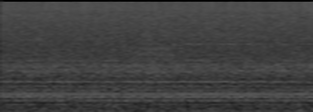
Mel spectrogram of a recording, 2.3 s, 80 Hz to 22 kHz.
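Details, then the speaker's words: 1929 Victor RE-45 radio after crackling noise disappeared: low, steady, constant hum under faint hiss that wasn't there before; cause unknown, possibly tuning-related. "that's a very strong hump I don't remember there being hum like that before"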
